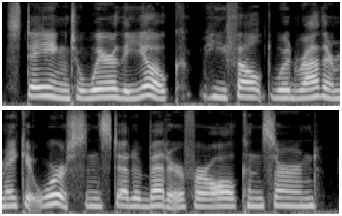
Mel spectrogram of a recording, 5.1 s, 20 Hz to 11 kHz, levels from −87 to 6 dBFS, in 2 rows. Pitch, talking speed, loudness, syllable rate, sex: 215 Hz, 215 wpm, -16 LUFS, 5.0 syllables/s, female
